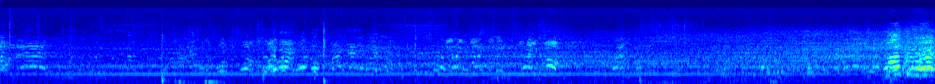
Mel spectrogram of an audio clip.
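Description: A football is kicked hard on an open pitch.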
